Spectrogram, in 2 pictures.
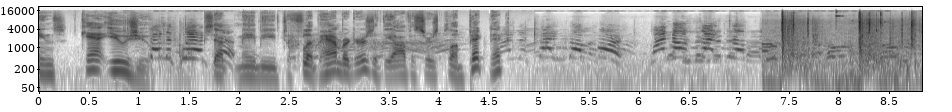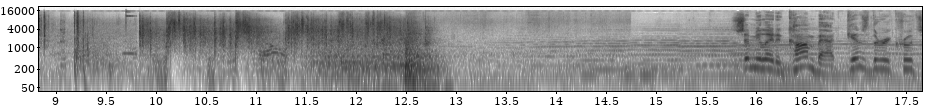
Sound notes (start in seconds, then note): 7.2 gun shots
